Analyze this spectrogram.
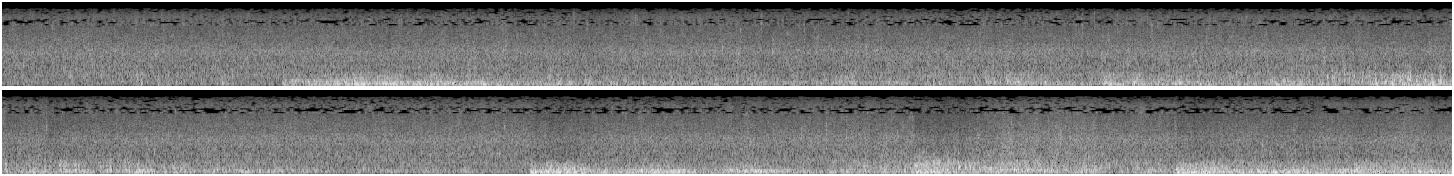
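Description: Steady heavy rain with rolling thunder. A low rumble builds about three seconds in and swells and fades for a while, then a second peal breaks in sharply about two-thirds of the way through and rumbles on.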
